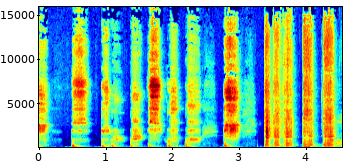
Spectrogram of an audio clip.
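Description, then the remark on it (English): A voice makes a rapid run of beatboxing noises: punchy, pitch-dropping kick-like pops in a steady rhythm, then a burst of buzzier, hissy snare-like sounds, moderately loud with no words spoken. “And this, do you want to hear my beatboxing noises?”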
